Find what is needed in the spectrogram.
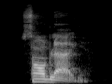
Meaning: you don't say, no kidding, tell me about it
- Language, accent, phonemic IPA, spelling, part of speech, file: French, France, /sɑ̃ blaɡ/, sans blague, interjection, LL-Q150 (fra)-sans blague.wav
